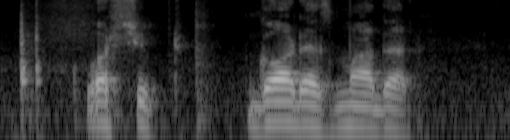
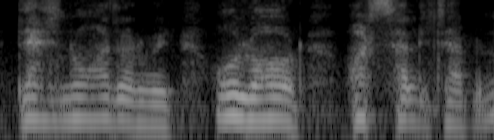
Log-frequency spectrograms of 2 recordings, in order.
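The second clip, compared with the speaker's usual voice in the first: mock desperate plea; 8 dB quieter, faster than usual.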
